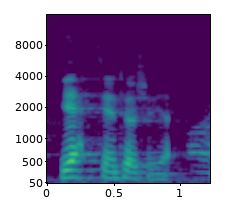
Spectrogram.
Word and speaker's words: Santosha: So we're Santosha. Saying it right? Yeah, Santosha, yeah.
